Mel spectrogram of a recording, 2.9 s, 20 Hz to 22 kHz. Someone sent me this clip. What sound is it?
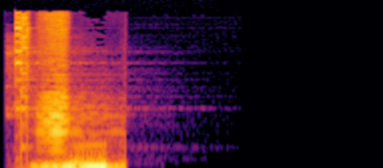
HUD-OPEN02
beep, bleep, blip, click, event, game, hud, sfx, startup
